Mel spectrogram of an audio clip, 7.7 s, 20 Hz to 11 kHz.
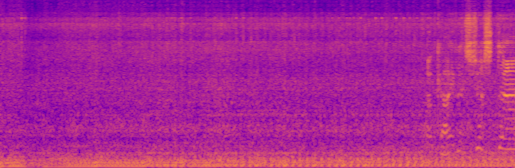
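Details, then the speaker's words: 1957 Ford Thunderbird V8 on the road after old modifications were reverted to original parts: it drones unevenly with a ragged beat, stumbling and surging under load. It is misfiring badly, which it didn't used to do, and the owner suspects flooding. "I don't know if you can hear it but the car yeah it's really misfiring badly which you didn't used to do"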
